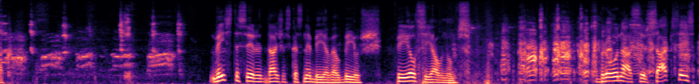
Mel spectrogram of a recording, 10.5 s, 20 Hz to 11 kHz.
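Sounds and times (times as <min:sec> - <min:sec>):
Vietnamese pot-bellied pigs grunting in a poultry yard: 0:00.0 - 0:02.8, 0:06.7 - 0:10.4
speech: 0:03.2 - 0:07.4, 0:08.9 - 0:10.4.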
